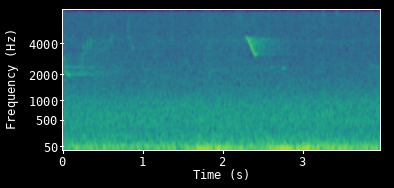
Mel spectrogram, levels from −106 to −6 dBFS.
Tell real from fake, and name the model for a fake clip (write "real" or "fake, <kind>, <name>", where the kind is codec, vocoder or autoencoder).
fake, vocoder, BigVGAN v2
